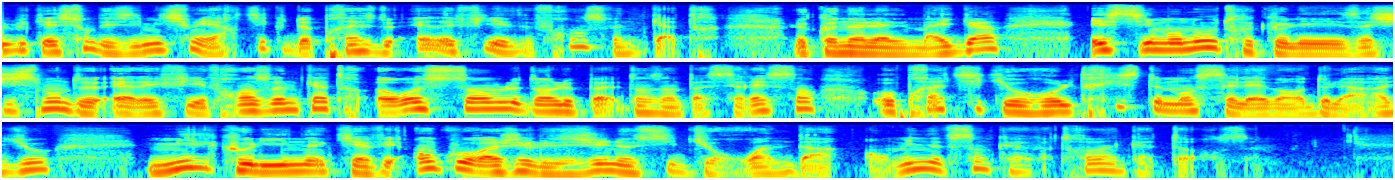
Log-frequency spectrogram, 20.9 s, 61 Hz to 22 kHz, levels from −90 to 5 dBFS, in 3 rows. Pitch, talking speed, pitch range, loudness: 125 Hz, 160 wpm, 105-155 Hz, -19 LUFS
